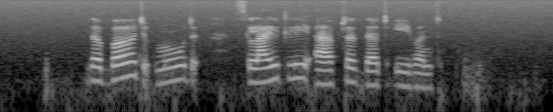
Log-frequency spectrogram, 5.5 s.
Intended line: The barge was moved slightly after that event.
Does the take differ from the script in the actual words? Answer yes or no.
yes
